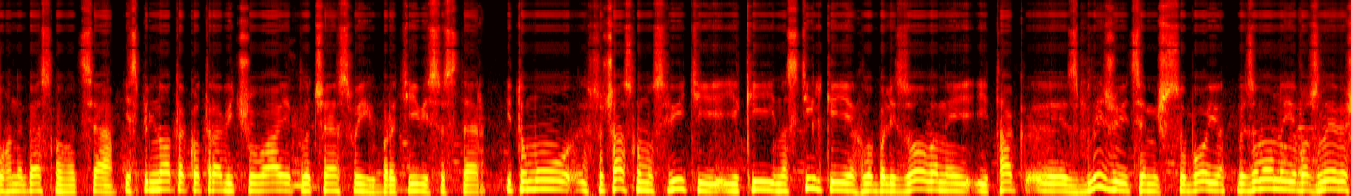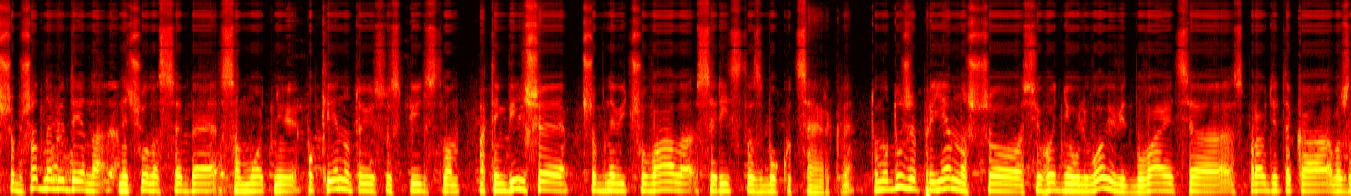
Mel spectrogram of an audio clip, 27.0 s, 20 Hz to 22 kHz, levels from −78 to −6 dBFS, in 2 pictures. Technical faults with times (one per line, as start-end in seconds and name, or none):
0.00-27.03 imaging from sample-and-hold upsampling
